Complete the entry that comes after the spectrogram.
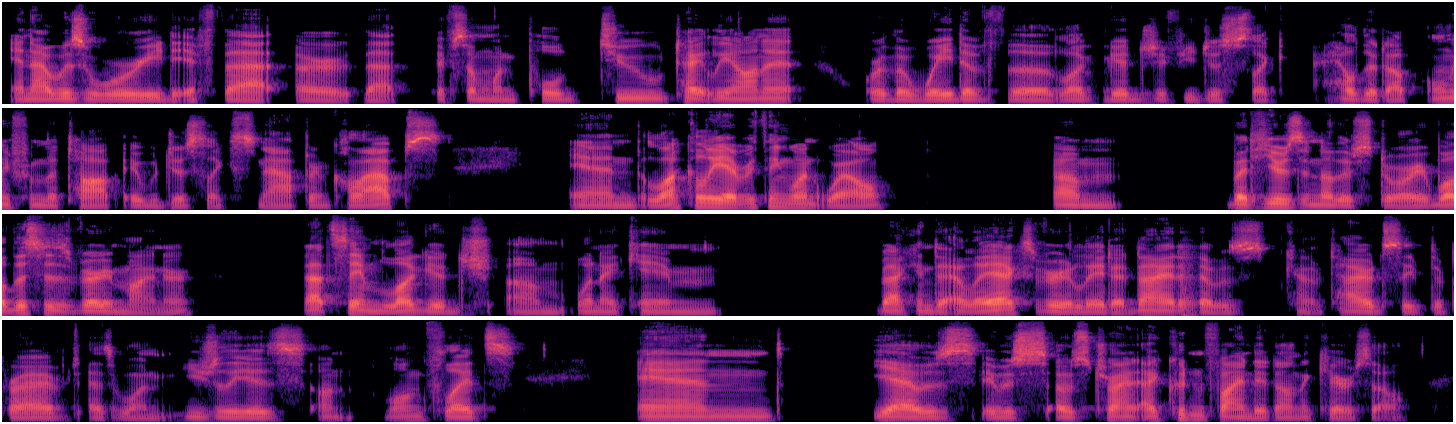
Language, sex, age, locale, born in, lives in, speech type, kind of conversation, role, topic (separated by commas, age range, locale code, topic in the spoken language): English, male, 20-24, en-US, United States, United States, conversation, unstructured, none, Have you had any bad experiences with lost or delayed luggage?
